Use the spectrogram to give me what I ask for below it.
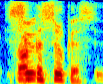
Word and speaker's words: Sarcosuchus: Well, speaking of, you're going to have to help me with the pronunciation of this. The Sarcosaurus? – That looks about right. I can't even see it. – Right there. – Sarcosuchus. – Sarcosuchus? – Yes.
